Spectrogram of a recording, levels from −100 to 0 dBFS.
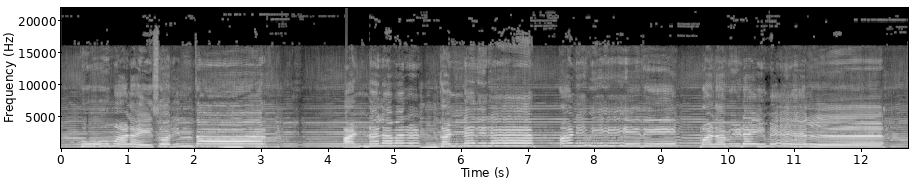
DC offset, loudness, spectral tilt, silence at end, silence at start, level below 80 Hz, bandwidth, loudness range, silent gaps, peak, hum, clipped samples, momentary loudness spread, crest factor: under 0.1%; -16 LUFS; -0.5 dB/octave; 0 s; 0 s; -56 dBFS; over 20 kHz; 2 LU; none; 0 dBFS; none; under 0.1%; 9 LU; 16 dB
